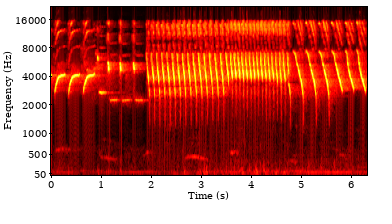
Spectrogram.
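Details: Male canary singing to coach chicks and prepare females for mating; paired rising whistles and a flat tone, then a dense fast trill, followed by repeated descending slurs.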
